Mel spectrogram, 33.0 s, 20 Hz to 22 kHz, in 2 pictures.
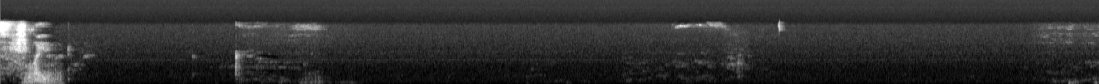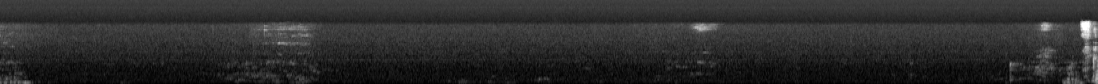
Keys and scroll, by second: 8.3 ctrl+shift+z, 8.4 ctrl+shift+s, 9.3 2.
